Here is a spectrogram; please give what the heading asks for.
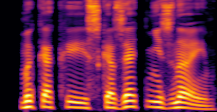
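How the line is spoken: Quiet, to herself. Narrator (Russian): проговорила она тихо, точно про себя

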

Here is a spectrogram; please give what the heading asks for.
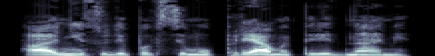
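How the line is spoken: Grumble. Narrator (Russian): проворчал Барда

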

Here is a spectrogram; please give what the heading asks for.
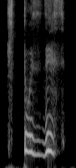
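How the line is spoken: Hoarse wheeze. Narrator (Russian): Просипела она

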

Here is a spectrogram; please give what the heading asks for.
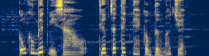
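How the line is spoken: Shy, soft voice. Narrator (Vietnamese): hai bên gò má Tần Tiên Nhi ửng hồng, nàng khẽ nói

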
